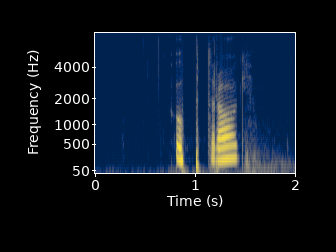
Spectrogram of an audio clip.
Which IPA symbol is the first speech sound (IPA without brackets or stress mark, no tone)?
ɵ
